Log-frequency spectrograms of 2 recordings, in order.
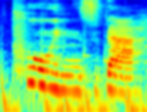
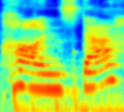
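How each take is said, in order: First: It uses the informal, everyday pronunciation. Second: It uses the formal, written-style pronunciation. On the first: It suits everyday speech. The speaker calls it right. "informal and everyday speaking, we say" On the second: It suits academic or written language. The speaker calls it wrong. "the academic and formal writing is"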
